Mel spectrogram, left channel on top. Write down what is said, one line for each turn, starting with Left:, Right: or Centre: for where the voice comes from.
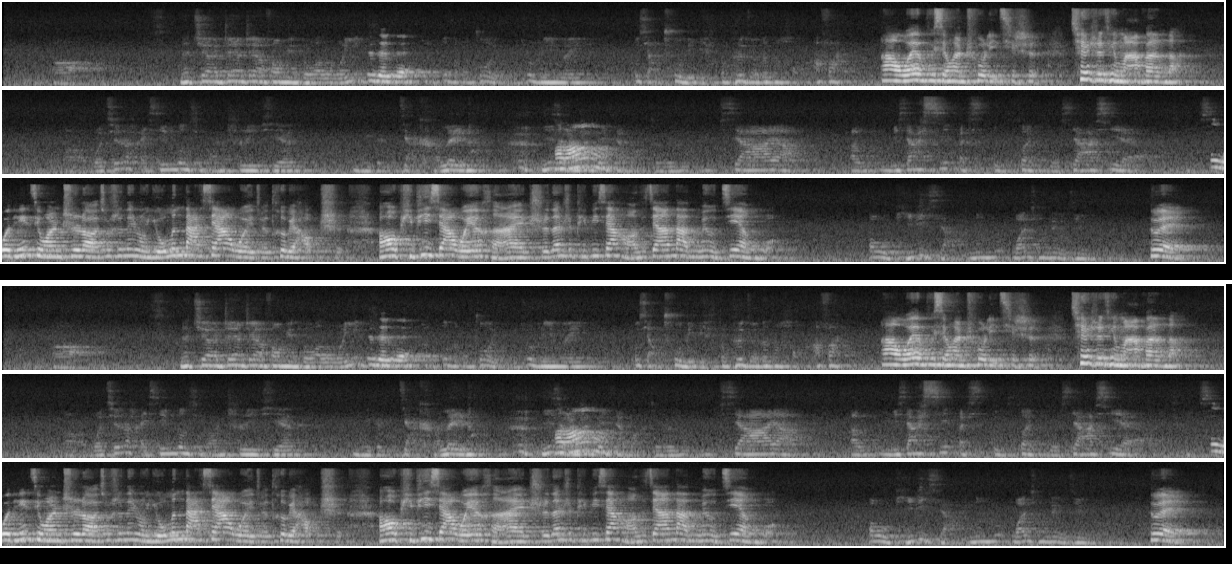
Right: 哦，那这样这样这样方便多了。我一直不怎不怎么做鱼，
Left: 对对对。
Right: 就是因为不想处理，<laughs> 总是觉得它好麻烦
Left: 啊，我也不喜欢处理，其实确实挺麻烦的。
Right: 啊。我其实海鲜更喜欢吃一些那个甲壳类的。<laughs> 你喜欢吃这些吗？
Left: 啊，
Right: 就是鱼虾呀，啊、鱼虾蟹啊、蟹不算鱼，就是虾蟹啊这些东西。
Left: 我我挺喜欢吃的，就是那种油焖大虾，我也觉得特别好吃。然后皮皮虾我也很爱吃，但是皮皮虾好像在加拿大都没有见过。
Right: 哦，皮皮虾，那完全没有见过。
Left: 对。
